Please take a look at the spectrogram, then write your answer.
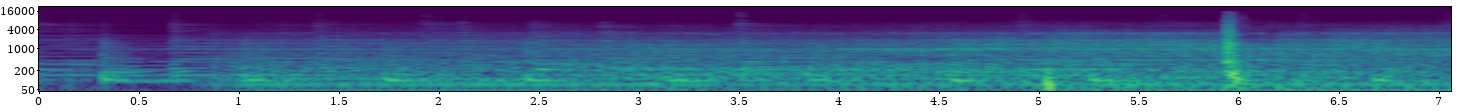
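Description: Steady low drone of a Peterbilt truck cruising down a Texas highway, continuous engine and road rumble with a couple of brief sharp knocks near the end, no talking.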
